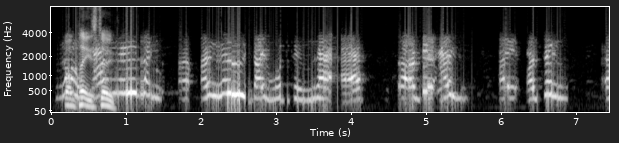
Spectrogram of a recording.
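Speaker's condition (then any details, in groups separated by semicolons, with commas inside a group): Cerebral palsy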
